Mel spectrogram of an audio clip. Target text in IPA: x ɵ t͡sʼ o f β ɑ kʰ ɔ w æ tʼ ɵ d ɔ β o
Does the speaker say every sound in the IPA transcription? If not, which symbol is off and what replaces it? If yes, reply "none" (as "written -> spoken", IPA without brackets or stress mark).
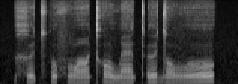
none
